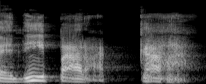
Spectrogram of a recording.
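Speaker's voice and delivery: stern, cross angry-father voice calling out. Talking to the audience about parents, imitating an angry father calling his kids over.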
